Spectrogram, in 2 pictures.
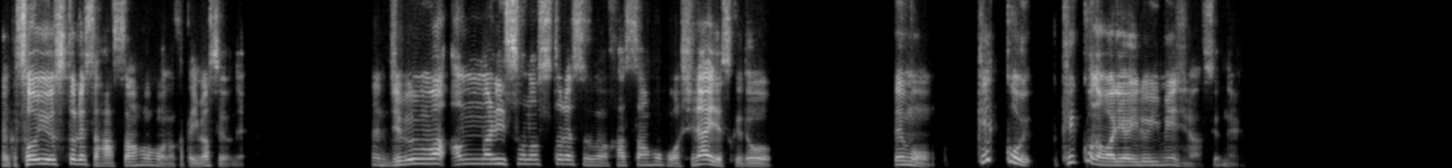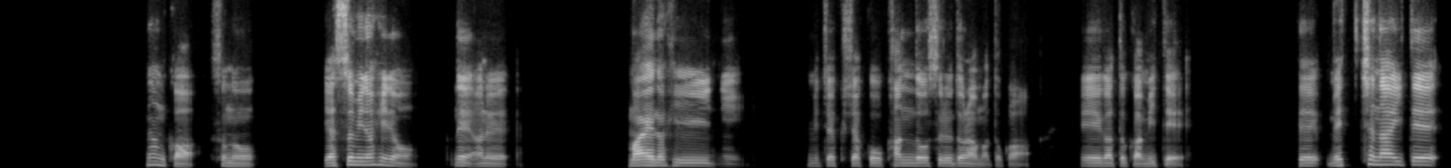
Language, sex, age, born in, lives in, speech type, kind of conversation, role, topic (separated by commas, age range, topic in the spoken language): Japanese, male, 20-24, Japan, Japan, conversation, unstructured, none, 涙を流すことは心に良い影響がありますか？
